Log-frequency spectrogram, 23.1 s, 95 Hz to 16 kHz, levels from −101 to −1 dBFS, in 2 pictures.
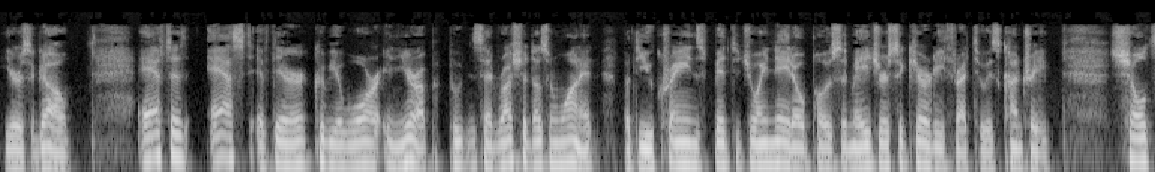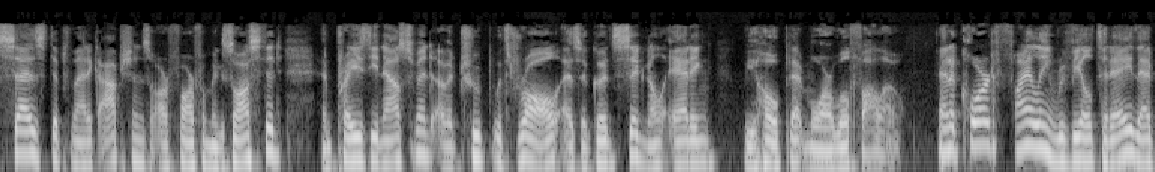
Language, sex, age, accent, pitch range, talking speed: English, male, 50-69, American, 110-135 Hz, 175 wpm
